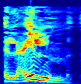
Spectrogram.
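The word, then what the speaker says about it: al-ilm (العِلْم): Et le deuxième, al-ilm, la science.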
